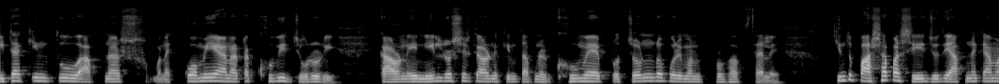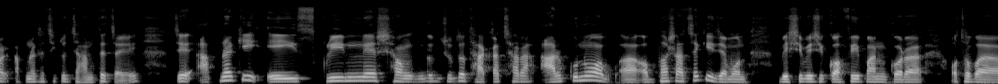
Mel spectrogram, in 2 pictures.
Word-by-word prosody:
এইটা 150 +4 +2
কিন্তু 155 -1 -2 0.3
আপনার 130 +3 -2
স - - -7 0.2
মানে 110 0 -6 0.2
কমিয়ে 160 +3 +4
আনাটা 135 -1 0
খুবই 155 +2 0
জরুরি। 115 -5 0 0.5
কারণ 120 0 +5
এই 135 - +5
নীল 145 +4 +3
রশ্মির 160 0 -1
কারণে 135 -1 +2
কিন্তু 125 -1 -5
আপনার 120 -3 -3
ঘুমে 140 +1 +2 0.2
প্রচণ্ড 140 +8 -1
পরিমাণ 130 -3 +1 0.2
প্রভাব 120 -2 -4
ফেলে। - - -3 0.6
কিন্তু 190 +4 -1
পাশাপাশি 170 -1 +4 0.2
যদি 135 +2 0
আপনাকে 145 +3 -4
আমার 145 -1 -1
আপনার 130 -1 -4
কাছে 130 +1 -11
একটু 135 -1 -6
জানতে 110 +5 -2
চাই? 90 - -3 0.5
যে - - +3 0.2
আপনার 185 +2 +2
কি 210 - +1 0.3
এই 135 0 +5 0.2
স্ক্রিনে 170 +3 +2 0.2
সংযুক্ত 140 +1 -2
থাকা 130 - +2
ছাড়া 135 -1 -1 0.2
আর 125 - +6
কোনো 185 +2 +2 0.4
আ - - +4 0.2
অভ্যাস 145 +6 -2
আছে 190 - -4
কি? 195 - +1
যেমন 120 -1 +1 0.4
বেশি, 125 +2 +2
বেশি 135 +1 +2
কফি 135 - +4
পান 125 -1 +3
করা? 115 -1 +4 0.4
অথবা 125 -3 +2
135 Hz, 155 wpm, -25 LUFS, 125-155 Hz, 0.6 s, আর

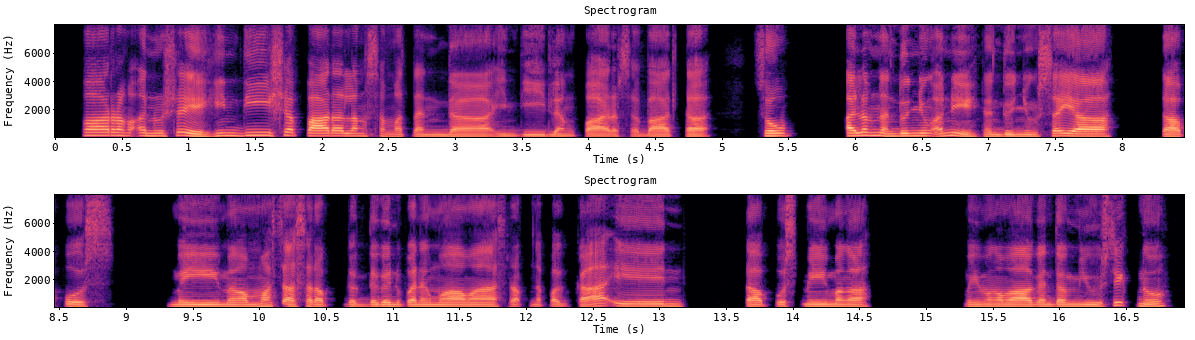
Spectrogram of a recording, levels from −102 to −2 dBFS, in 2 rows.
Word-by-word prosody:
parang 210 -1 +3
ano 185 -2 -1
siya, 190 +2 +1
eh, 155 - +4
hindi 195 +3 -1
siya 210 +1 -1
para 185 -2 +6
lang 175 0 0
sa 160 0 -9
matanda, 120 -4 -2
hindi 120 +1 -4
lang 115 -2 -5
para 115 0 0
sa 120 0 -10
bata. 120 0 -1 0.3
So, 180 0 +2 0.3
alam 210 +3 +5
nandun 180 0 +2
yung - - -3
ano, - - 0
eh, 125 -6 0
nandun 135 0 -1
yung 125 - -7
saya, 160 -3 +5 0.4
tapos, 145 0 0 0.3
may 140 +1 +1
mga 140 0 +1
masasarap, 145 -2 -1
dagdagan 135 +2 -2
pa 140 - +3
ng 135 - -1
mga 135 0 +2
ma 130 - -1 0.2
masasarap 130 +1 -7
na 130 -1 -10
pagkain, 155 +5 -1 0.4
tapos 145 0 -2
may 150 0 0
mga 145 -1 +1 0.7
may 140 +1 -4
mga 150 0 0
magagandang 145 0 +3
music 145 +9 -2
'no? 155 +1 -1
145 Hz, 155 wpm, -22 LUFS, 130-175 Hz, 0.7 s, para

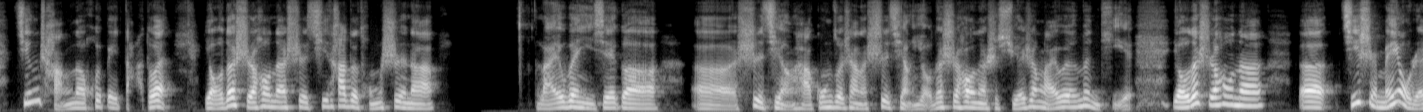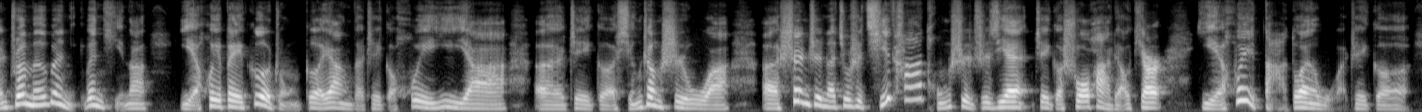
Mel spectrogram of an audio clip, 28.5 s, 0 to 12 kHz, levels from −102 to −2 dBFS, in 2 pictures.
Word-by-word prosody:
经 305 +5 -2
常 135 - -5
呢 145 -1 -1
会 180 +5 -5
被 155 -4 -5
打 - - -14
断。 - - +4 0.3
有 135 - +1
的 220 +7 +7
时 200 -8 +2
候 185 +3 +1
呢， 165 -2 +2
是 160 0 -4
其 170 +5 -6
他 185 +1 +1
的 175 -3 0
同 140 -2 -6
事 160 0 -2
呢， 130 -2 -1 1.0
来 130 +4 -1
问 165 -2 +3
一 135 -3 -4
些 150 +2 0
个， 130 -4 +1 0.3
呃， 110 -5 -3
事 185 - -2
情 150 0 -2
哈， 120 -2 -3
工 160 +7 -2
作 160 -2 0
上 140 -2 -3
的 120 - -5
事 170 +7 -4
情。 145 - -5
有 115 - -6
的 155 - -2
时 160 +2 -2
候 160 -1 +4
呢 135 -2 -1
是 135 +1 -6
学 130 +1 -4
生 175 0 -2
来 150 0 0
问 170 +1 +1
问 205 +2 -1
题。 240 - -10 0.4
有 165 -1 +7
的 255 - +9
时 230 -5 +3
候 240 0 +3
呢， 210 -1 +5 0.3
呃， 165 -1 +7 0.2
即 260 - +2
使 310 - 0
没 160 -2 +3
有 - - +4
人 125 +4 -2
专 255 +11 +5
门 235 0 +3
问 280 -8 +1
你 220 - -9
问 220 -3 +2
题 165 +1 -14
呢， 130 -1 -5 0.3
也 115 -4 -3
会 195 -3 +1
被 175 -4 +3
各 240 - +3
种 - - -12
各 150 -3 -1
样 145 -4 -1
的 100 -2 -11
这 120 +2 -11
个 - - -10
会 180 -4 -2
议 150 0 -3
啊， 125 -2 -2 0.3
呃， 115 -1 -4
这 125 -2 -6
个 110 -2 -5
行 125 +4 -6
政 215 0 +3
事 155 -1 -2
务 130 -2 -4
啊， 115 0 0 0.3
呃， 130 -1 +1
甚 325 - +1
至 235 -3 +2
呢， 175 -3 0
就 185 +5 -2
是 190 -2 -2
其 175 - 0
他 390 -1 -3
同 145 +5 -7
事 185 -3 -2
之 150 +3 -6
间 165 +3 +6
这 160 -5 -3
个 130 -3 -5
说 170 +6 +3
话 145 -8 -1
聊 120 - -6
天 150 +4 +4
儿， 150 0 +5 0.3
也 125 -4 -3
会 360 +1 +2
打 - - -9
断 150 -6 +3
我 105 - -15
这 125 -2 -8
个 110 -1 -8
155 Hz, 235 characters per minute, -21 LUFS, 130-180 Hz, 1.0 s, 的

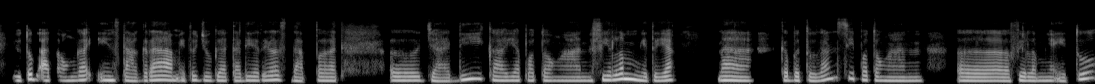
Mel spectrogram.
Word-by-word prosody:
YouTube 205 +5 +1
atau 185 0 -7
enggak 200 +4 0 0.2
Instagram 190 +2 +2
itu 200 - -3
juga 180 0 -1
tadi 170 +2 -2
reels 200 +1 0
dapat, 175 +1 -2 0.5
eee, 180 0 +2 0.2
jadi 155 +4 -2 0.3
kayak 180 -1 0
potongan 175 -1 -2 0.2
film 215 +4 +6 0.2
gitu 175 - -3
ya. - - +4 0.5
Nah 190 -1 +5 0.4
kebetulan 180 +4 0
sih 270 -3 -2
potongan, 175 -4 -1 0.5
eee, 170 -1 +2
filmnya 175 -1 0
itu 235 +10 -6
180 Hz, 125 wpm, -23 LUFS, 175-195 Hz, 0.5 s, film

